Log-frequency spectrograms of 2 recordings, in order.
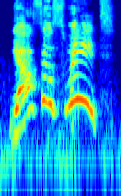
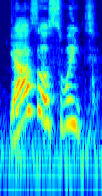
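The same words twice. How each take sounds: First: Very high, drawn-out squeal; gushing squeal. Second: Gently raised, affectionate coo; touched cooing. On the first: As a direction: squeal it slowly, overwhelmed with affection. Repeats it, more overwhelmed. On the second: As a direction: coo it, moderately high. Touched, thanking gift givers. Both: Real, not acted.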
